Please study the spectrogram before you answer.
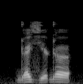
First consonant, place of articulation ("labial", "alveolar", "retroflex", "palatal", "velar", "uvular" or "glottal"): retroflex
